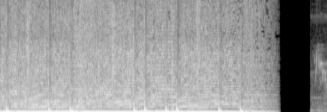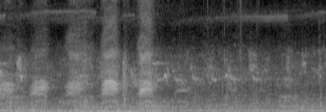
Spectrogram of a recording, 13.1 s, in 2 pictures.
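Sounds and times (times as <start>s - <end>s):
bird repeated calls: 6.2s - 13.0s
small birds chirping: 6.2s - 13.0s.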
